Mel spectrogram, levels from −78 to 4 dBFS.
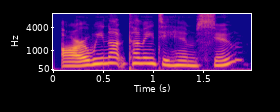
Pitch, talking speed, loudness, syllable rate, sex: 235 Hz, 210 wpm, -17 LUFS, 5.3 syllables/s, female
